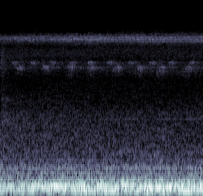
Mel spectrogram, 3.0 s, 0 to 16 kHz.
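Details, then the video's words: Crickets chirping at night, 11:50 p.m., in the Central Park area aboard a cruise ship in February; rapid high pulsed trills repeating over a loud low rumble of ship and ventilation noise. "They have like these crickets chirping you can hear."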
